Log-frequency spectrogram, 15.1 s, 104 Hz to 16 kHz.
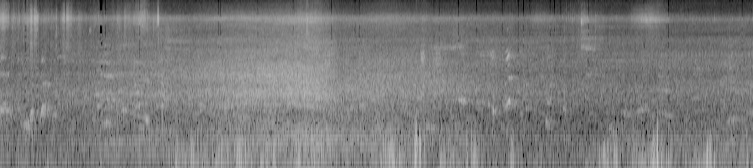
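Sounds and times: car passing: 1.8s - 9.6s.

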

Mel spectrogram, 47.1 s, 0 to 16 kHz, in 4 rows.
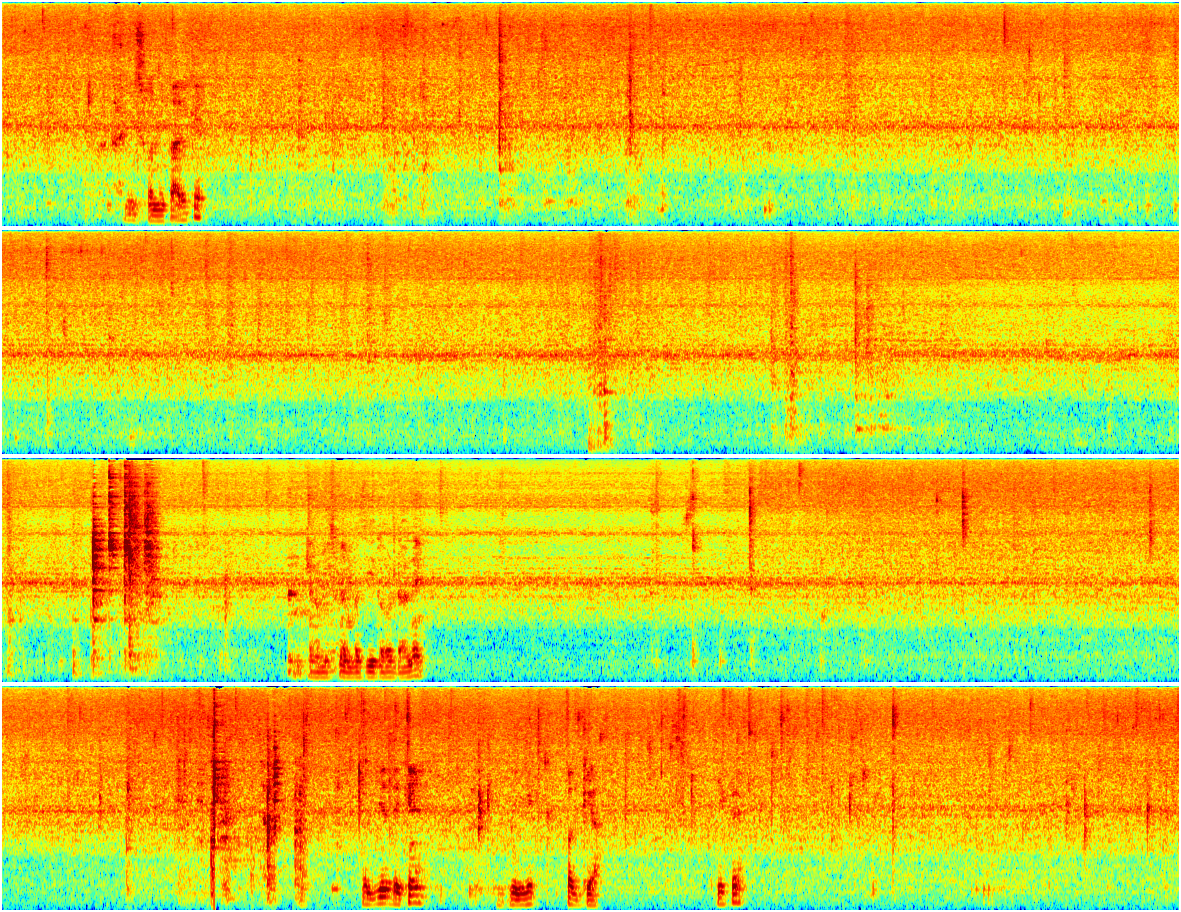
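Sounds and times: deep-frying sizzle in oil: 0.0s - 47.0s.

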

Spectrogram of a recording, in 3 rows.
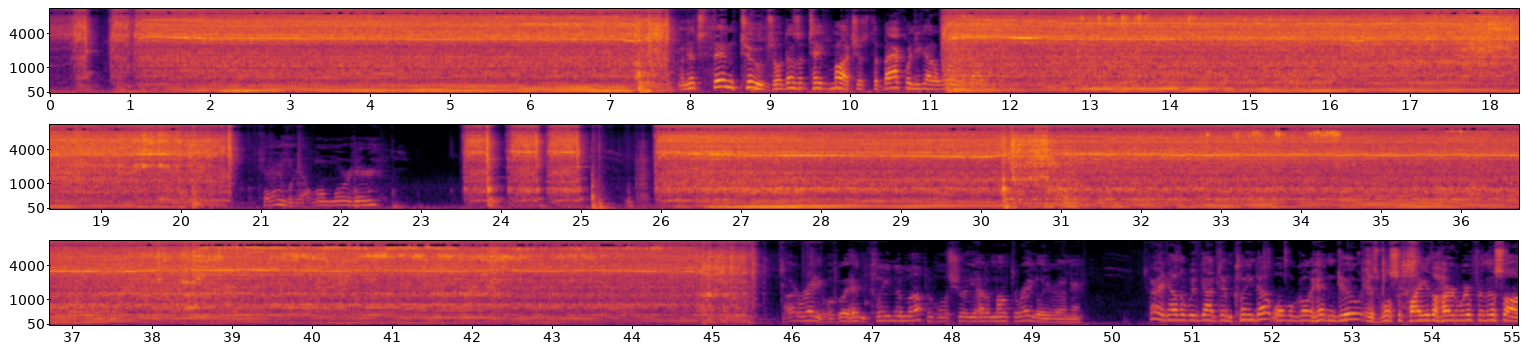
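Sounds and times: cordless drill whining: 0.0s - 7.9s, 11.2s - 20.9s, 23.4s - 45.8s.

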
